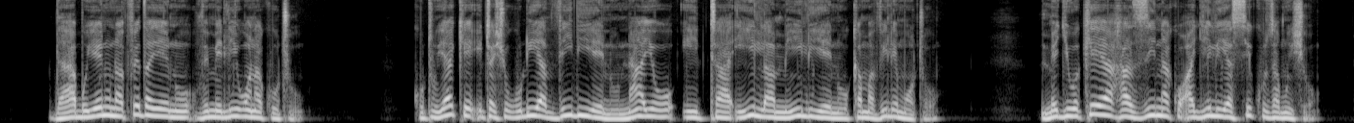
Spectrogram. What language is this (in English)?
Swahili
